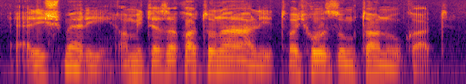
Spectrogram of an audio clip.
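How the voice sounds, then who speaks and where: A man's voice: on the low side, big pitch swings, a bit bright. A man reading as a stern tribunal judge. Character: cold male revolutionary tribunal judge.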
